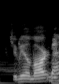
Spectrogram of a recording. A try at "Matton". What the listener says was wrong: Matton. Matton. Yeah, no R.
